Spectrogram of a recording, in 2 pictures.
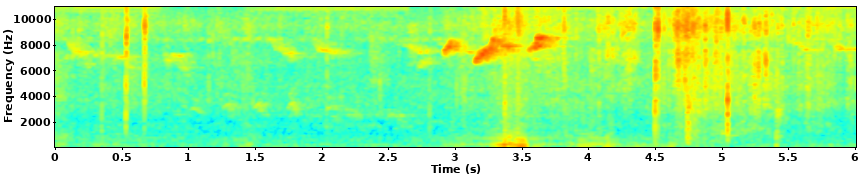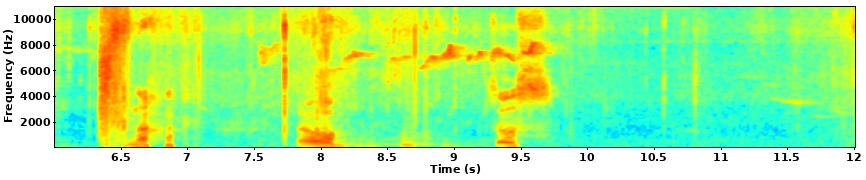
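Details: Honey bees at a hive during a honey harvest, giving a steady low humming buzz with louder, rougher buzzing bursts around the fourth, seventh, eighth and tenth seconds, then fading.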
